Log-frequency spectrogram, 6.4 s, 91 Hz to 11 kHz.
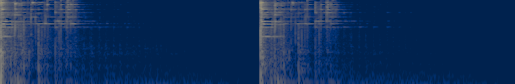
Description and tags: Breaking glass 1
A glass being dropped, breaking on impact.
Recorded with:
Zoom H4n op 120° XY Stereo setup
Octava MK-012 ORTF Stereo setup
The recordings are in this order.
